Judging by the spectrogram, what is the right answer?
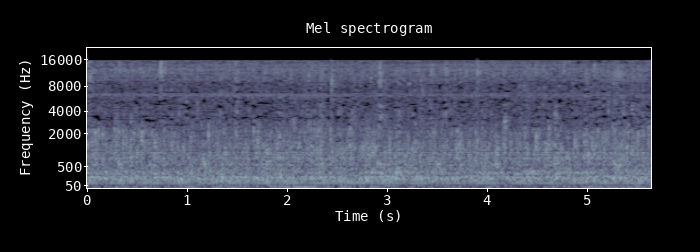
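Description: Taro-and-prawn curry simmering in an aluminium karahi on a gas stove: a steady bubbling hiss.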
